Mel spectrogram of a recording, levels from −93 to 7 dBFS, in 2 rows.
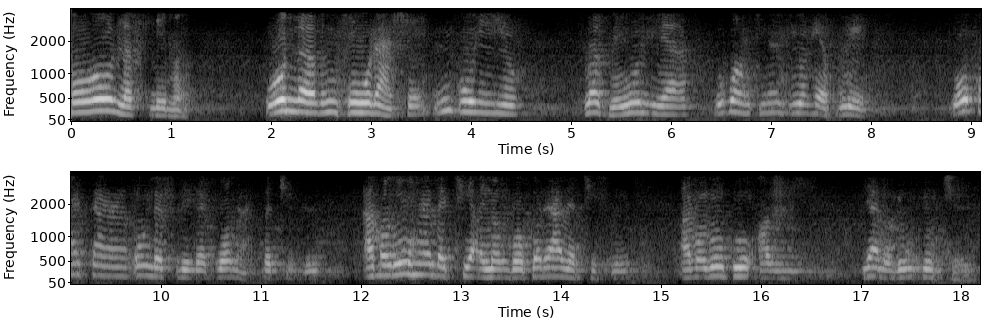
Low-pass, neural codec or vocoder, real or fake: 3.6 kHz; codec, 16 kHz, 1.1 kbps, Voila-Tokenizer; fake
